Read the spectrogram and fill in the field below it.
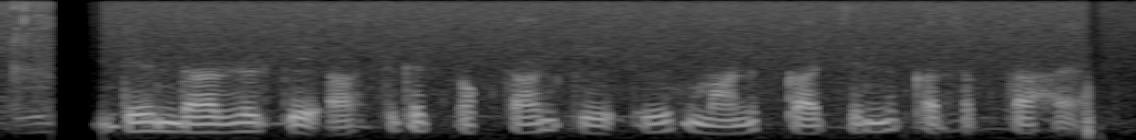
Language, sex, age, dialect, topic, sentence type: Hindi, male, 41-45, Awadhi Bundeli, banking, statement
